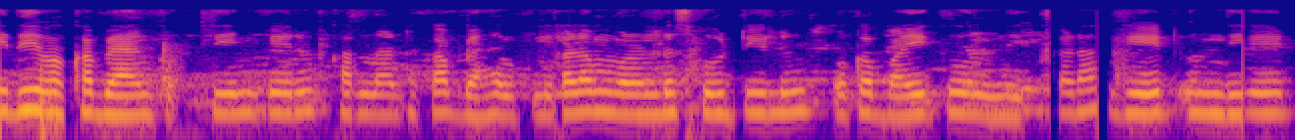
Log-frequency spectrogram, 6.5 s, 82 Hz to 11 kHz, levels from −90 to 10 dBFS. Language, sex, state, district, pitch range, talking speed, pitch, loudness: Telugu, female, Andhra Pradesh, Anantapur, 205-220 Hz, 185 wpm, 215 Hz, -19 LUFS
